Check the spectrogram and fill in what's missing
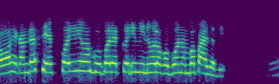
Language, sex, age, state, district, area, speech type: Assamese, female, 18-30, Assam, Jorhat, urban, conversation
